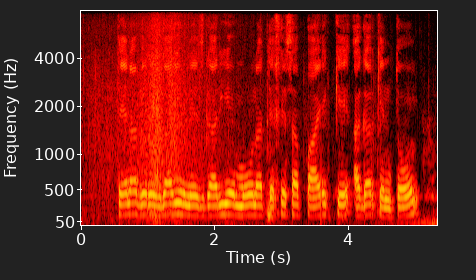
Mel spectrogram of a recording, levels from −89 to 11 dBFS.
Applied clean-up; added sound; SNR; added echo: none; Crumpling, crinkling; 14 dB; none.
